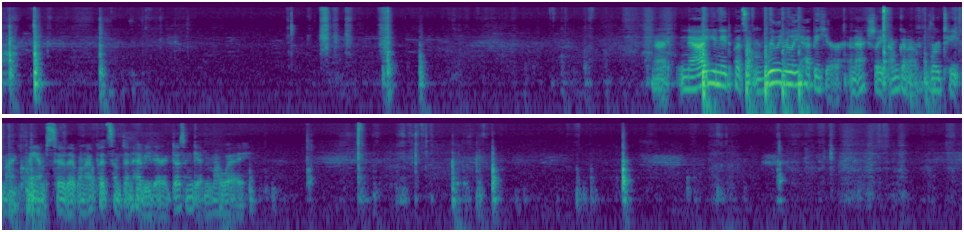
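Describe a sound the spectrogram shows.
Metal clamps click and clatter against wood.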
